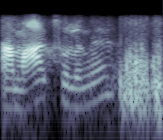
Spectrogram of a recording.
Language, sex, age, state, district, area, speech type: Tamil, male, 18-30, Tamil Nadu, Cuddalore, rural, conversation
